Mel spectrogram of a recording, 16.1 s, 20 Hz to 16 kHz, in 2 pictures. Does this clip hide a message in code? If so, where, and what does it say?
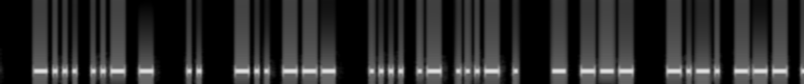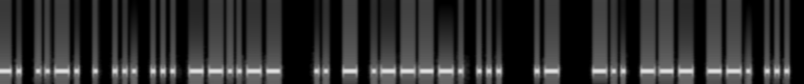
Yes: Morse code from 0.3 to 15.9 s, heard as a keyed tone, about 25 wpm, 600 Hz. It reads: BUT I DO HAVE TO CONFESS, IT'S A DOGS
